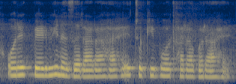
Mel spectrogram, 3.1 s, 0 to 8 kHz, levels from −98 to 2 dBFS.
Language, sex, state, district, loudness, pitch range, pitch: Hindi, female, Bihar, Sitamarhi, -25 LUFS, 185-220 Hz, 200 Hz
